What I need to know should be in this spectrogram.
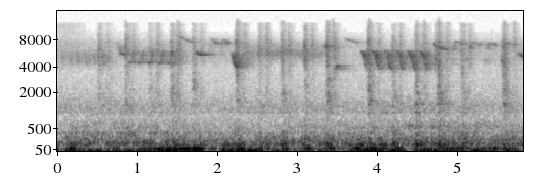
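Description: A marker squeaks and scratches across a board.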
